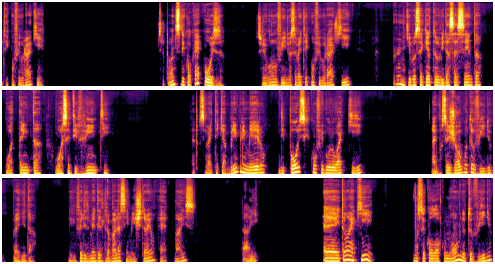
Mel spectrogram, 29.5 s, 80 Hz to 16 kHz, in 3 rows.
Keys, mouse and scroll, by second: 0.2 click, 21.5 click, 23.3 click, 27.8 click.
